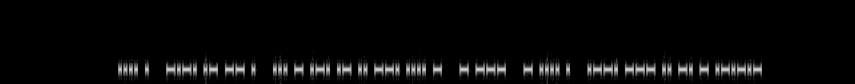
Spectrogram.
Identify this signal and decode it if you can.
Morse code, heard as a keyed tone, about 46 wpm, 700 Hz. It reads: HE CAME STRAIGHT TO THE POINT.
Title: Sentences from Top 1000 Words - Review Part 6 - 45wpm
